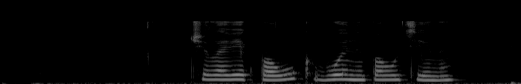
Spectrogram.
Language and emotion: Russian, neutral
